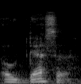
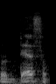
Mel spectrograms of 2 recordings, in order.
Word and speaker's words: Odessa: like i forgot how they said it but everybody's like they had to spell it out the right way is like no it's odessa what are you talking about it's odessa florida texas yes see my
